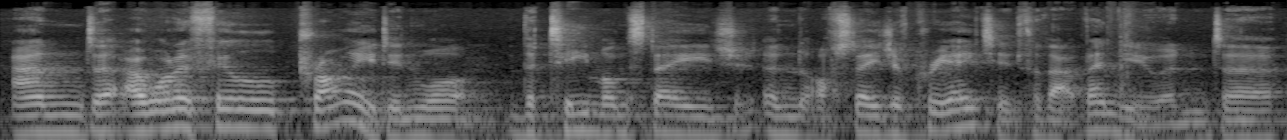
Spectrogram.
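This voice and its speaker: A man's voice: unhurried, darkish tone. A man giving reflective, earnest, conversational answers in an interview. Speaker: interviewee, pantomime writer and director. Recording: echoey room, faint rumbling noise.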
